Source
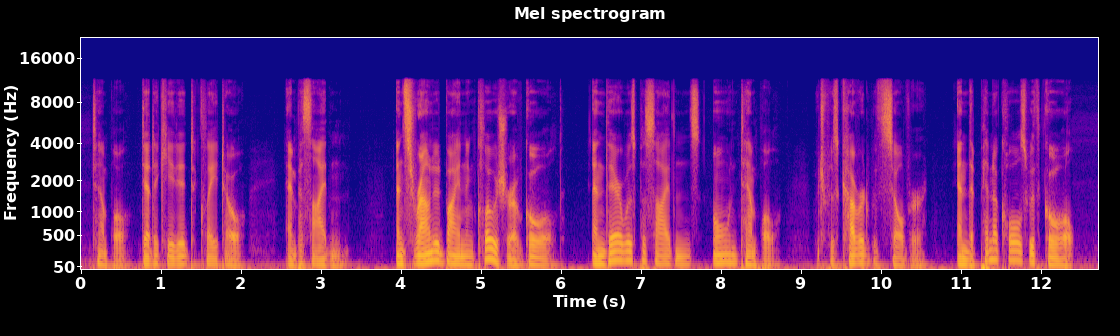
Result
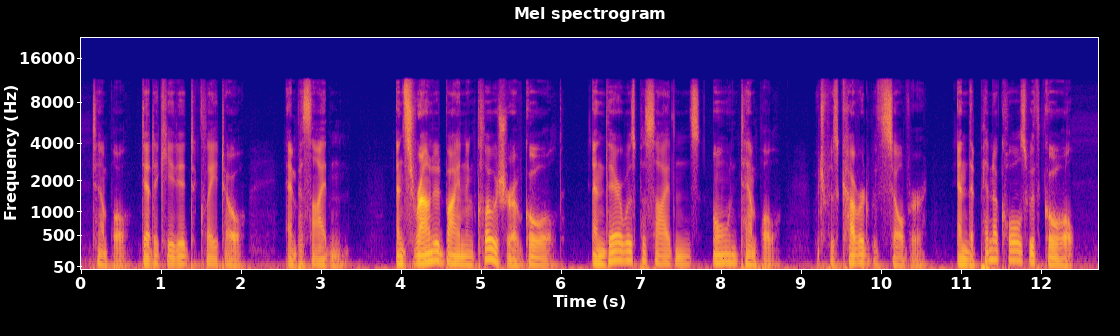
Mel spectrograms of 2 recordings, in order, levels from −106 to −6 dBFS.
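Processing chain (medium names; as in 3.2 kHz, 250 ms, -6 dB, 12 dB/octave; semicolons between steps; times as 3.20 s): 4.20–5.37 s: peaking EQ 1.3 kHz +9.5 dB 0.42 oct; trim +1 dB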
